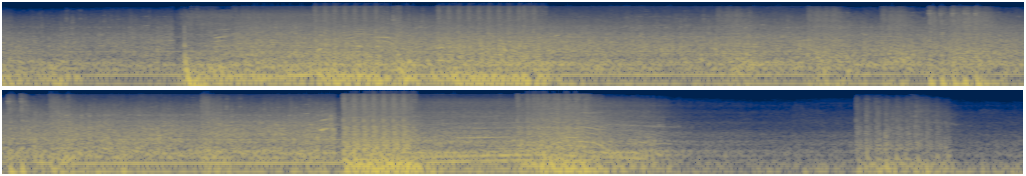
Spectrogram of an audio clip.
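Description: Battle sounds from the WWII strategy game Gates of Hell: bursts of gunfire and heavy anti-tank gun shots crack over a constant rumble of engines. The din is loud and dense, then thins out toward the end.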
